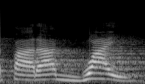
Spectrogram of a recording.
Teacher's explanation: Eu tenho aqui o UA e o I junto. Então ele forma um tritongo por causa do som.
